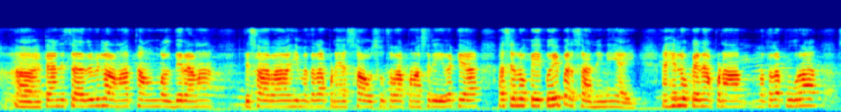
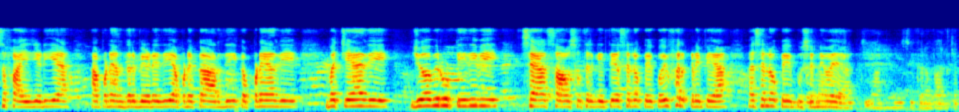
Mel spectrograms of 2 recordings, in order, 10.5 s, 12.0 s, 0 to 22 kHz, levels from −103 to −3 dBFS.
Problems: constant background noise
